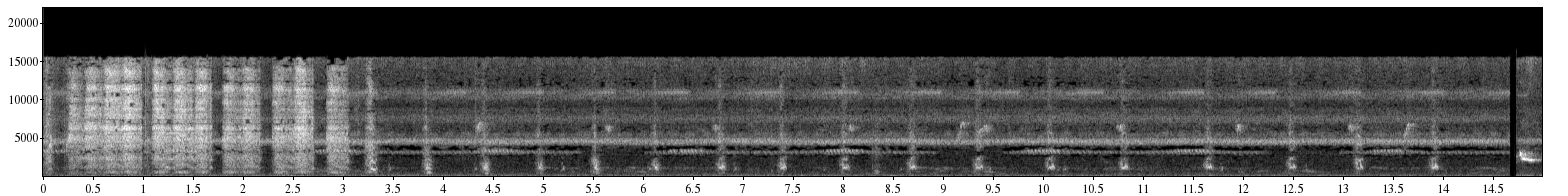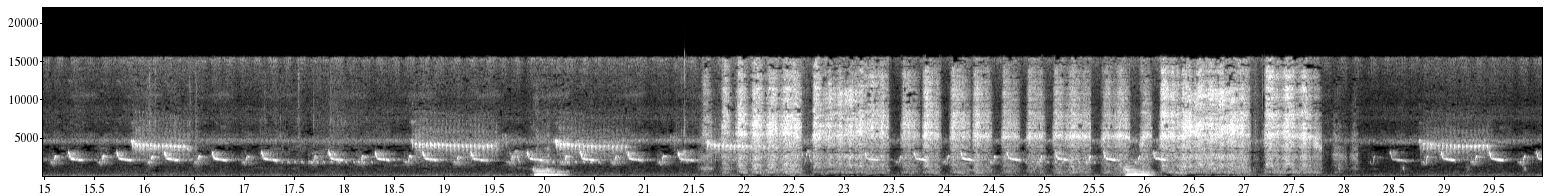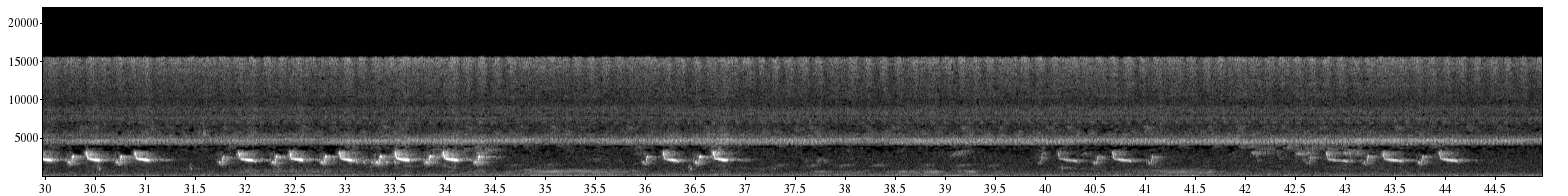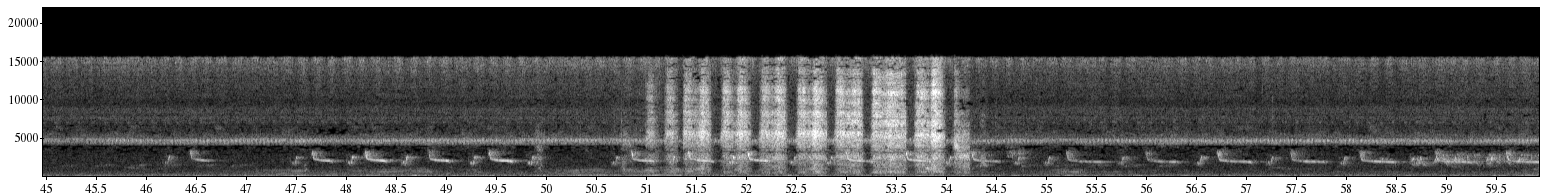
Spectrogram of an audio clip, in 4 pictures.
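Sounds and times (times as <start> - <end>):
quick chirping bird calls: 0.0 - 30.6, 50.7 - 54.6
high insect drone: 0.0 - 59.9.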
